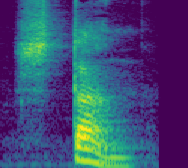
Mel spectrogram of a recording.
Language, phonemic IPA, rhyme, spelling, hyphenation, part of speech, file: Dutch, /staːn/, -aːn, staan, staan, verb, Nl-staan.ogg
- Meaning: 1. to stand, to be upright 2. to be, to be placed or located 3. Forms a continuous aspect. Although it carries an implication of standing, this is vague and is not strictly required or emphasized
